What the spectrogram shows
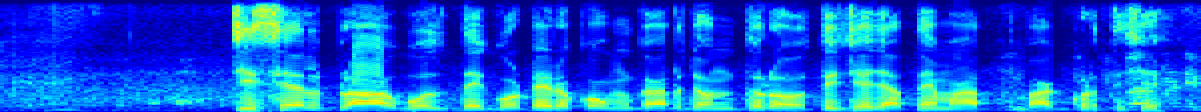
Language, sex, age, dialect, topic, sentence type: Bengali, male, 18-24, Western, agriculture, statement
